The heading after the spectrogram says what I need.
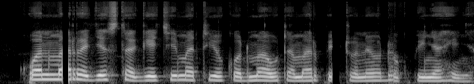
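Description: At 0.62 s the digital wireless link lost too much data for the receiver to decode, so the receiver muted its output for about 70 ms, until 0.69 s. The speech drops into a clean hole of near silence that opens and closes with a very quick fade. No burst of noise or crackle comes before or after it. The same digital wireless dropout returns at 3.32 s and mutes for about 84 ms, to 3.40 s, again as a tidy silent gap.

From 3.89 s to 3.95 s about 40 ms of the call never reached the decoder in time. This is a short concealed packet loss. The decoder filled the hole by carrying the last stretch of speech forward, extending its pitch where the sound was voiced and using shaped noise where it wasn't, then blended back into the real signal. The speech briefly smears and wobbles rather than stopping.

The last 20 ms of that stretch, from 3.93 s to 3.95 s, was not guessed. It was lost packet rebuilt from error correction. 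The following packet carried a low-bitrate backup copy of the missing audio, and the decoder played that copy instead. The sound there has no gap but turns rougher and noisier for a moment, which fits a single lost packet recovered this way.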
